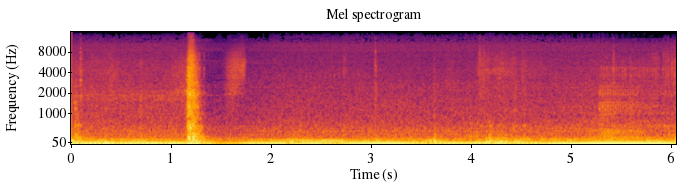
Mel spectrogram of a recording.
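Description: Steady low rumble of a car idling, heard from inside the cabin, with a single sharp thump about a second in as a car door is shut.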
